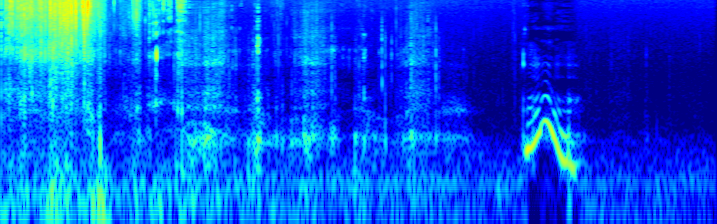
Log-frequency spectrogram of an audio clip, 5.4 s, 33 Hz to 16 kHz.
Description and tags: eating a croissant 02
Biting into a fresh baked croissant, chewing and then mmh...
croissant, crispy, chewing, Eating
